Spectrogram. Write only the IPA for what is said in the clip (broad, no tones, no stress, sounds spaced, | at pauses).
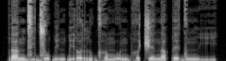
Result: ɾ a n d͡z ḭ d͡z o ɓ ḛ n ɓ ḛ ɾ ʌ r u ɡʱ ʌ m o̰ n bʱ ʌ t͡ʃ ɛ n a p ɛ ɡ o n m ḭ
